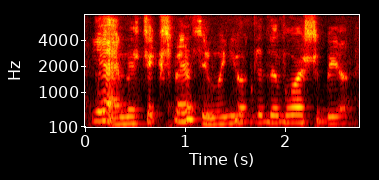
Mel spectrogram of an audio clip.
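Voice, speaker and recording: A woman speaking in an animated, emphatic way while moderating a forum. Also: mid-range voice, normal speed, background noise.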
